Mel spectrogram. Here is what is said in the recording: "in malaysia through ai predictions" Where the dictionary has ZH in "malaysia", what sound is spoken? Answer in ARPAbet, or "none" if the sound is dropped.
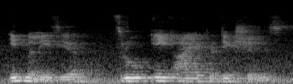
Z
